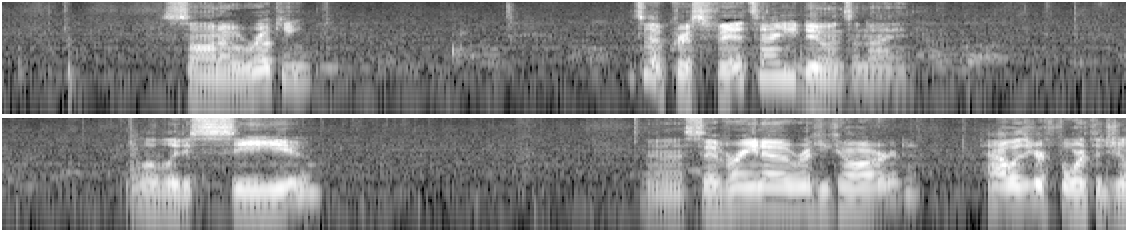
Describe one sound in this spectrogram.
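Trading cards rustle as they are shuffled through by hand.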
